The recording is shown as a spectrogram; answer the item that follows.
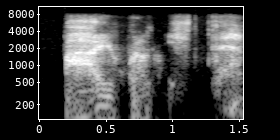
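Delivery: hissy, echoing, echoey whispered voice. Game narrator voicing a hidden voice speaking to a player, echoey and hissy. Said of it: "this echoey, hissy uh, voice".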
